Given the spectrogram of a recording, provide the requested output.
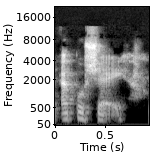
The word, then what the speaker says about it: epoché: So one of the pieces of that is you have to do this thing called it's spelled E-P-O-C-H-E. And I was pronouncing it epoch for 3 years, probably with my advisor, with my chair and with my committee, and nobody corrected me. – Oh, wow. – And then I was watching a video about doing an epoché.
